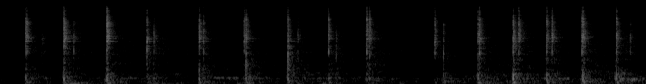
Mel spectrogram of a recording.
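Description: Painted nails pluck and scratch the steel wires of a small stainless steel egg slicer, held in both hands, with a hinged wire frame over a slotted metal base. Seventeen bright, sharp metallic plinks and scrapes land at an uneven pace, each snapping on and fading almost at once with a thin high ring.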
